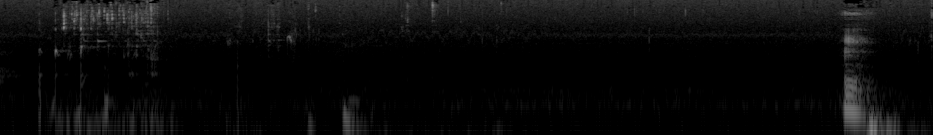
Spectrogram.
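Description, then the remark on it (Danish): Rosé wine trickles softly into a glass, a quiet, uneven pour with faint drips, ending in a brief louder splash near the end. No one speaks. “Jeg hælder lige lidt mere op her.”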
